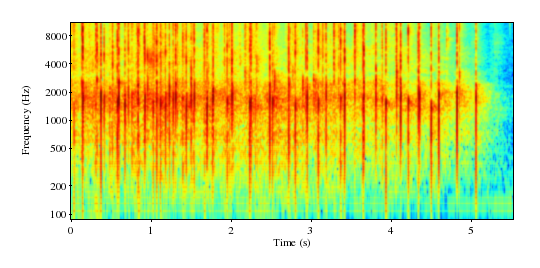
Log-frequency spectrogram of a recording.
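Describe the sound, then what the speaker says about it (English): A modest audience at a school board candidates forum claps for students, distinct individual claps forming a loose round of applause that thins out and tapers to a few last claps before stopping. "Let's give you a round of applause."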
